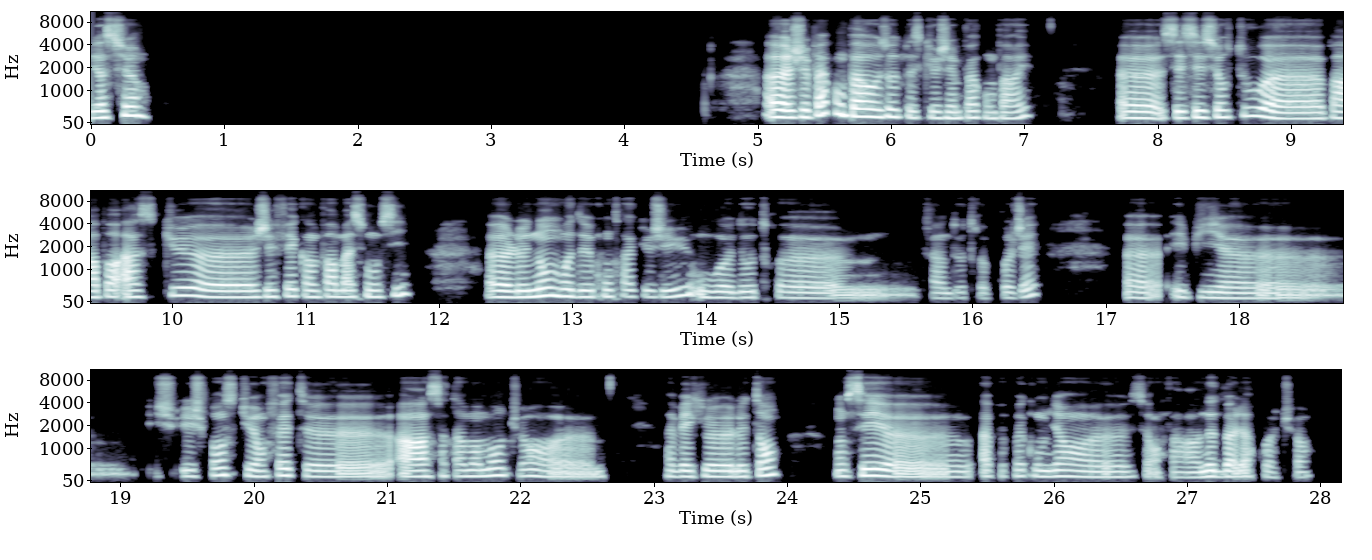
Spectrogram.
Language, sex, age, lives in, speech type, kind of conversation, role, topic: French, female, 35-39, France, conversation, unstructured, none, Comment négocies-tu ton salaire quand tu sais que ton travail vaut plus que ce qu’on te propose ?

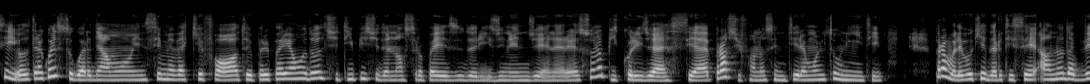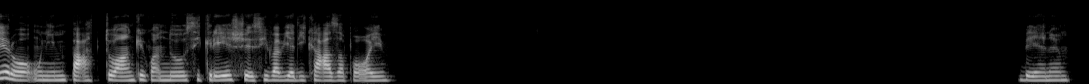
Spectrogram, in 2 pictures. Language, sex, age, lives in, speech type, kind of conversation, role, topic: Italian, female, 20-24, Italy, read, expert-assistant, asker, Essere cittadini del mondo: è una ricchezza o una perdita di radici?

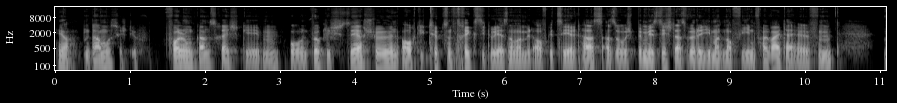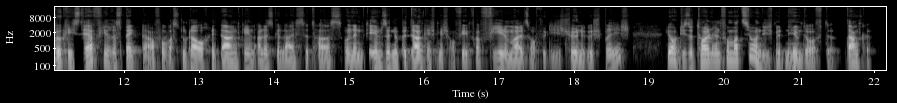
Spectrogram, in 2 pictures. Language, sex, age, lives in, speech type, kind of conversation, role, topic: German, male, 25-29, Germany, conversation, podcast, host, Wie setzt du Grenzen, wenn dein Körper sie fordert?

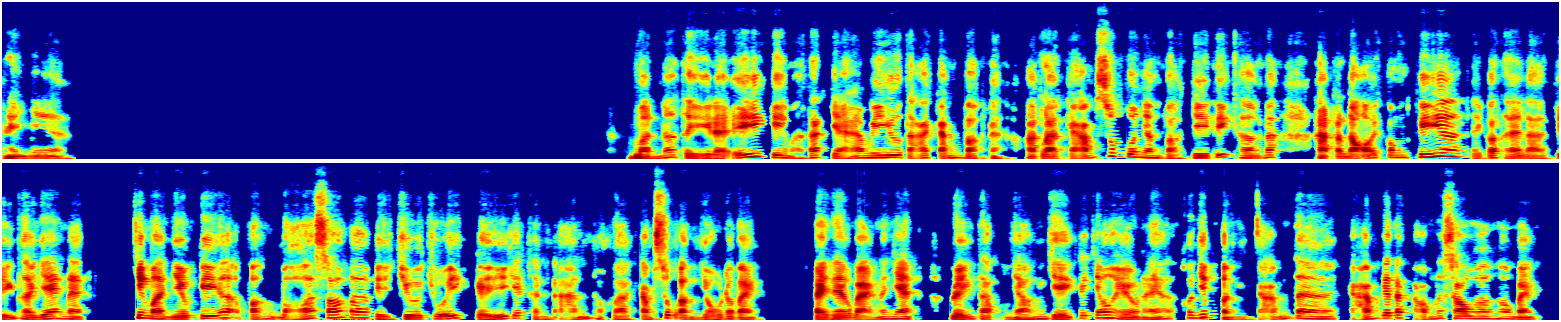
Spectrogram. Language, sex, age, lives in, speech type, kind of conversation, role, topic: Vietnamese, male, 30-34, Vietnam, read, expert-assistant, asker, Có phương pháp nào giúp bạn dễ dàng tiếp cận và hiểu sâu hơn về các tác phẩm văn học đương đại không?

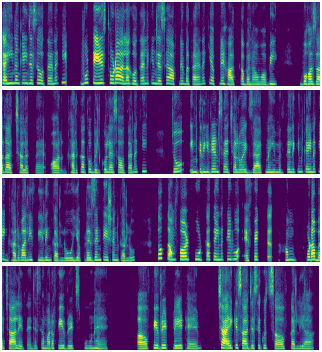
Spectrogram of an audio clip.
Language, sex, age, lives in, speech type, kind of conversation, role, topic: Hindi, female, 25-29, India, conversation, podcast, guest, Ghar se door rehkar apna pasandeeda ghar-jaisa khana kaise banate ho?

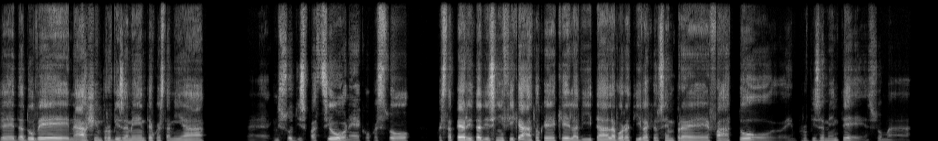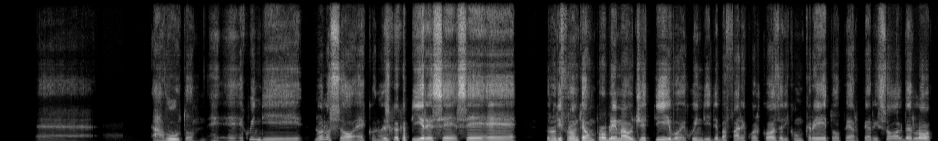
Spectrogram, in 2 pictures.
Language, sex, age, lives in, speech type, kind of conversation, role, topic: Italian, male, 50-54, Italy, conversation, advice, user, Perché mi sento perso riguardo al senso del mio lavoro quotidiano?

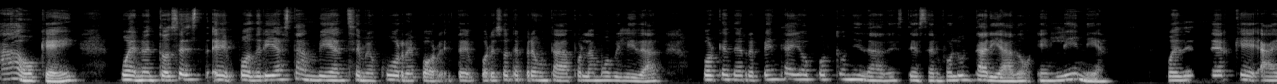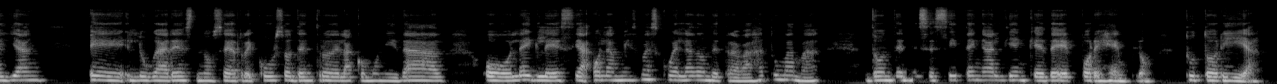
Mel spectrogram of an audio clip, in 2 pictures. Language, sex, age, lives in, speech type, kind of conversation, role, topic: Spanish, female, 45-49, United States, conversation, advice, advisor, ¿Cómo puedo contribuir a una causa que realmente importe?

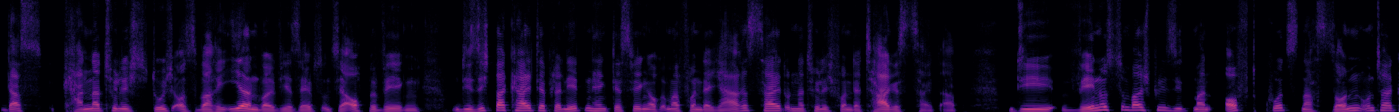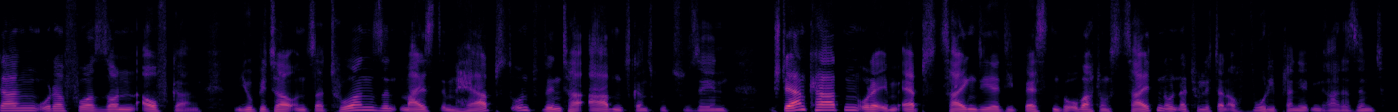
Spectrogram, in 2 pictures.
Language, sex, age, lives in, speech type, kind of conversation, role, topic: German, male, 35-39, Germany, read, expert-assistant, expert, Wie kann ich Planeten am Nachthimmel leichter erkennen und unterscheiden?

